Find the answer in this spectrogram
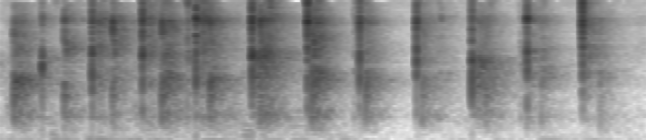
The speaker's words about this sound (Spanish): Un aplauso para todos vosotros.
